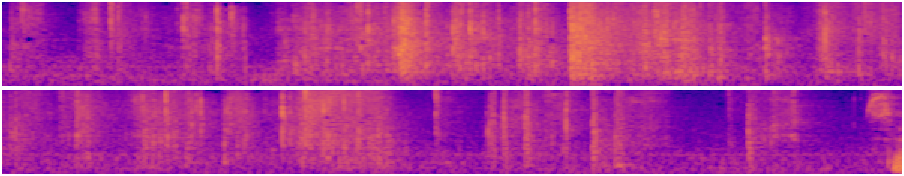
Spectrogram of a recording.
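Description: Foil booster pack wrapper of a trading card game crinkling and tearing as it is opened, in irregular crackles that die away near the end.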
